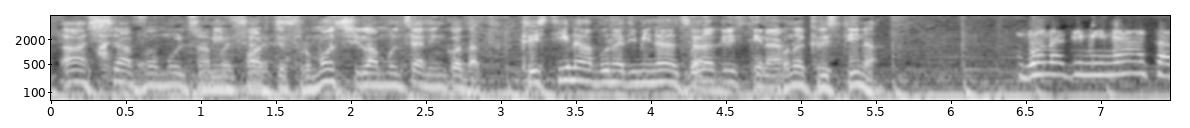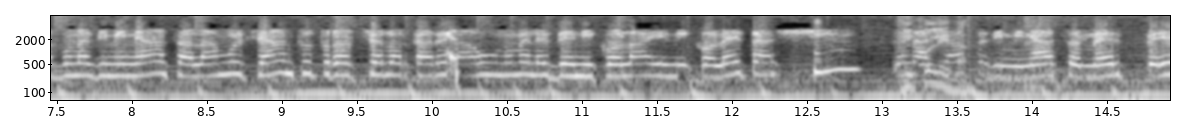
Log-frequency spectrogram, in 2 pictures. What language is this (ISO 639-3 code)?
ron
